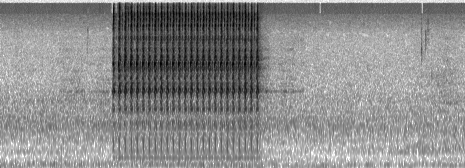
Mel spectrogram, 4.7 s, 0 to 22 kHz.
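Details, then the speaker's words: Polaris RZR fuel pump test, first of three key turns: at key-on a rapid, even buzzing rattle of about 1.5 seconds, the fuel pump solenoid clicking as the pump primes, then stops; cause suspected, not confirmed. "can hear the clicking of the solenoid for the fuel pump there."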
